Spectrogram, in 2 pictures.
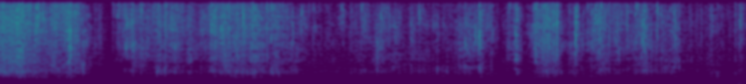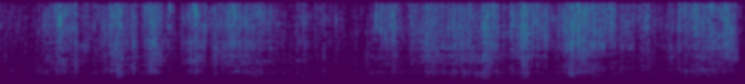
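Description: Loose, clear plastic shrink wrap is crushed and crumpled by the fingertips of both hands above an Unlock! board game box. The result is a continuous, bright crinkling and crackling that swells and eases in waves, with almost no low end.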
